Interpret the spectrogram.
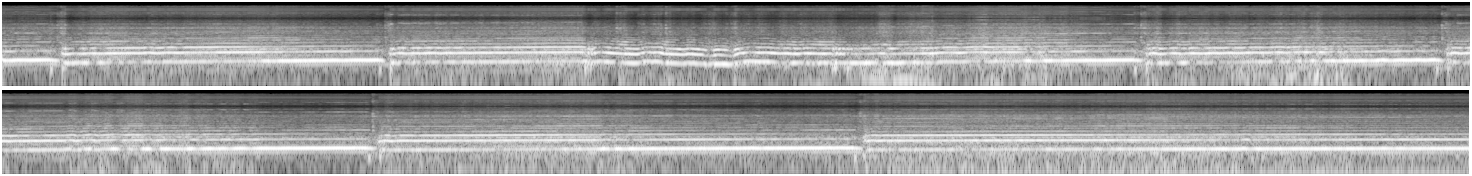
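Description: A Renault Clio Cup race car's four-cylinder engine, heard from inside the cockpit under hard acceleration, climbing in pitch through the gears with quick upshifts. About six seconds in the pitch wavers and falls as the car brakes and shifts down for a corner. It then pulls up through the gears again, the upshifts spaced further apart in the higher gears.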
